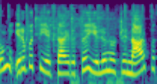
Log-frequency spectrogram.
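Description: A newsreader speaking in Tamil over a background music bed.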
